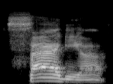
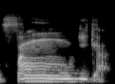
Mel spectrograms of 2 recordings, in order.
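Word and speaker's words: saĝ-gíg-ga: The cuneiform sign, which looks like a little N, is pronounced as in singing. Say that. So when you see the English word, which somebody would say sagia, it is sang, and that was a very distinct way of pronunciation.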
